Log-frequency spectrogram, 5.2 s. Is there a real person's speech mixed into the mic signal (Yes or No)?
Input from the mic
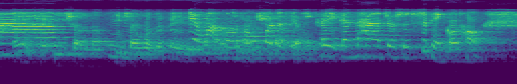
No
